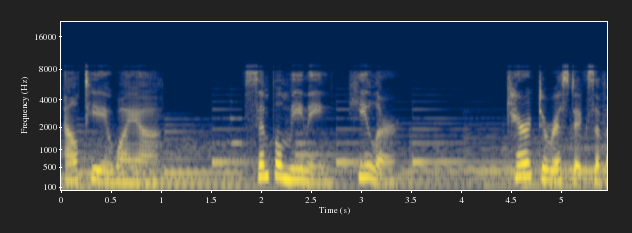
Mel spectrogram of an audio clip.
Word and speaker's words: Althea: Number of syllables, 3. Ranking popularity, not applicable. Pronunciation, Althaía.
